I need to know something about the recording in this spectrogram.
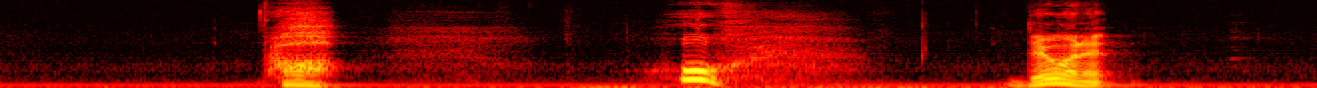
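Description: A middle-aged man speaks in short bursts into a close microphone.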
